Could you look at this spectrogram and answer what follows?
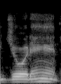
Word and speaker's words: Jor'dan: jordan but i think people uh sometimes don't know how to pronounce it but um it's actually jordan and my mom actually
